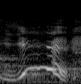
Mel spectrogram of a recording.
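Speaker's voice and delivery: high, drawn-up enthusiastic yes; eager yes. Retold or imitated. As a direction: imitate an overjoyed reply. Acts out Freddie's eager answer.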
